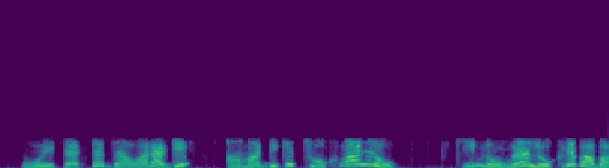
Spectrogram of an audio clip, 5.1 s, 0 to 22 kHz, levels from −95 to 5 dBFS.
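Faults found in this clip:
G.729 codec damage, whole clip, plainly audible. Speech band-limited, nothing above 4 kHz; sibilants dull. Rough, buzzy, slightly synthetic timbre, consistent with an 8 kbit/s G.729A leg. Mechanism: speech rebuilt from a vocal tract filter, pitch predictor and sparse pulse excitation per 10 ms frame; fine detail and top band discarded. Probable component: narrowband VoIP trunk or transcoding gateway.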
